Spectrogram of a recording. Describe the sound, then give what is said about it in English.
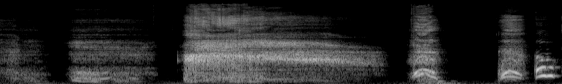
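A voice imitating a dragon breathing fire indoors: two short breathy gasps, then a long, loud, roaring exhale, followed by a few brief vocal bursts. “I don't like to breathe fire indoors, but if it'll help you understand the situation, then okay.”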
